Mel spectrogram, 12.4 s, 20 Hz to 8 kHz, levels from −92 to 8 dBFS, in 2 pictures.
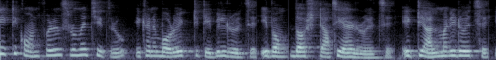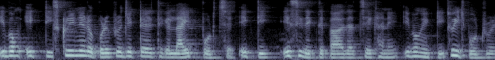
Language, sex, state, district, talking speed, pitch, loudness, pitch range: Bengali, female, West Bengal, Kolkata, 215 wpm, 210 Hz, -21 LUFS, 185-230 Hz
